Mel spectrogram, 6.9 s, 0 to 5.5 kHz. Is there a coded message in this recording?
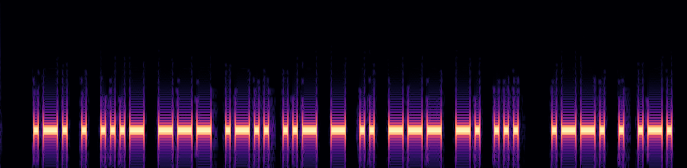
Yes: Morse code from 0.3 to 6.7 s, heard as a keyed tone, about 25 wpm, 600 Hz. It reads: REVOLUTIONS PER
